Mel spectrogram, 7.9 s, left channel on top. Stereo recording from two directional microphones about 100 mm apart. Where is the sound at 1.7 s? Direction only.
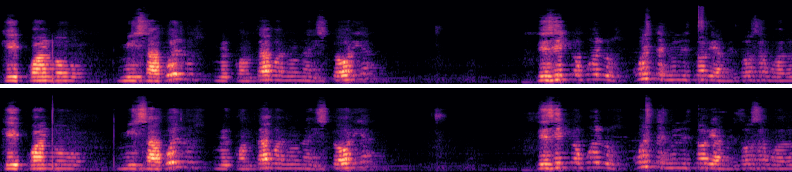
35° left (ahead or behind).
